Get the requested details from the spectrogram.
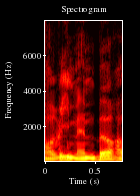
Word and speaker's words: Remembeur: On reçoit Ali Gessoum, fondateur de l'association Remember, à prononcer B-E-U-R en fin de mot, pour son ouvrage Attention, travail d'arabe et son travail de dénonciation des stéréotypes racistes et xénophobes.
